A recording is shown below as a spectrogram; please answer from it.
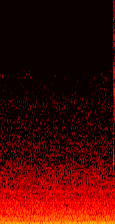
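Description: Steady low hum with a faint even hiss: the background noise of the narration microphone, with no other event.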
